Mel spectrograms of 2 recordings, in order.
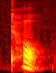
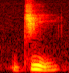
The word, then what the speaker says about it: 時: The character is read to, which is the Japanese reading, not the Chinese reading. If we were to use the Chinese reading it would be ji, but it's the Japanese reading to.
